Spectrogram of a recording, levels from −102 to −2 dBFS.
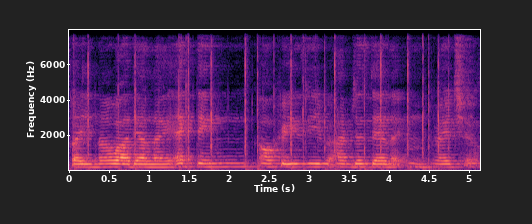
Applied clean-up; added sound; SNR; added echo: none; Typing; 16 dB; reverberation time 0.8 s.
